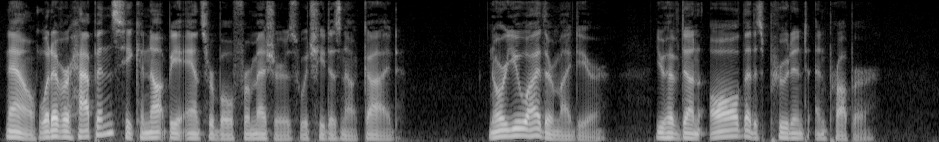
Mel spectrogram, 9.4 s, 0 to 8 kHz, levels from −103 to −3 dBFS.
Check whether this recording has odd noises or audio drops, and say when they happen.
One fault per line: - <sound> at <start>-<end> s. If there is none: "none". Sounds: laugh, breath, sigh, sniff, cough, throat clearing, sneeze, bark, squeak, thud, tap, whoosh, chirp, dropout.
none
